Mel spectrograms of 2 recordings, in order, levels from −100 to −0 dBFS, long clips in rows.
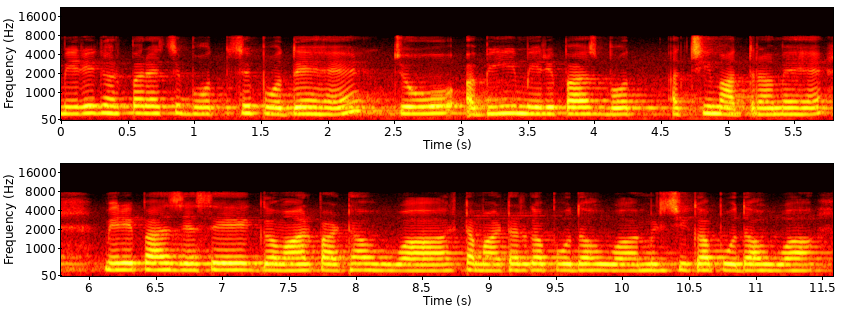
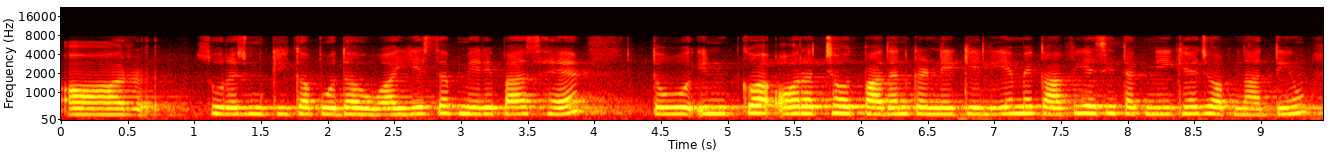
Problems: constant background noise, echo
